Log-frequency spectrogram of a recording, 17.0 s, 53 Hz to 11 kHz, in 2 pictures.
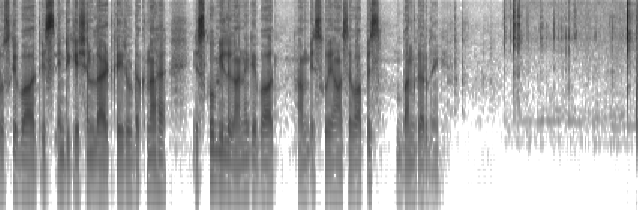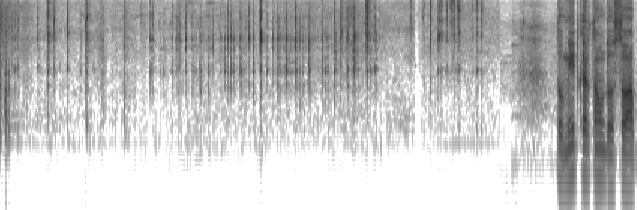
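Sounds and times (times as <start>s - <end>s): screwdriver rapid ticking: 10.5s - 13.6s.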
